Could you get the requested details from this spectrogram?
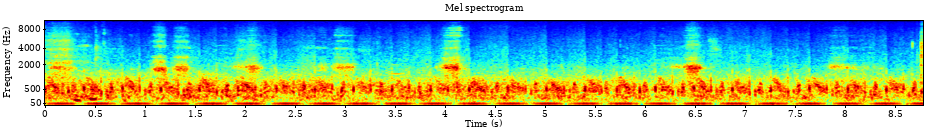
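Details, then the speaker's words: Fast, rhythmic whooshing fetal heartbeat over steady hiss on a pregnancy ultrasound in a TV drama scene (fiction); the baby is said to be a boy. "e veo su corazón es como una estrellita que titila aparece y desaparece"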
